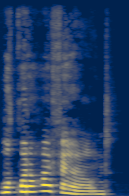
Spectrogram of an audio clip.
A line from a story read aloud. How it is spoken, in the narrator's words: I exclaimed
